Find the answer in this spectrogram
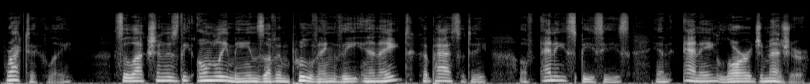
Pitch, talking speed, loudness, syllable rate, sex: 140 Hz, 135 wpm, -18 LUFS, 5.3 syllables/s, male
